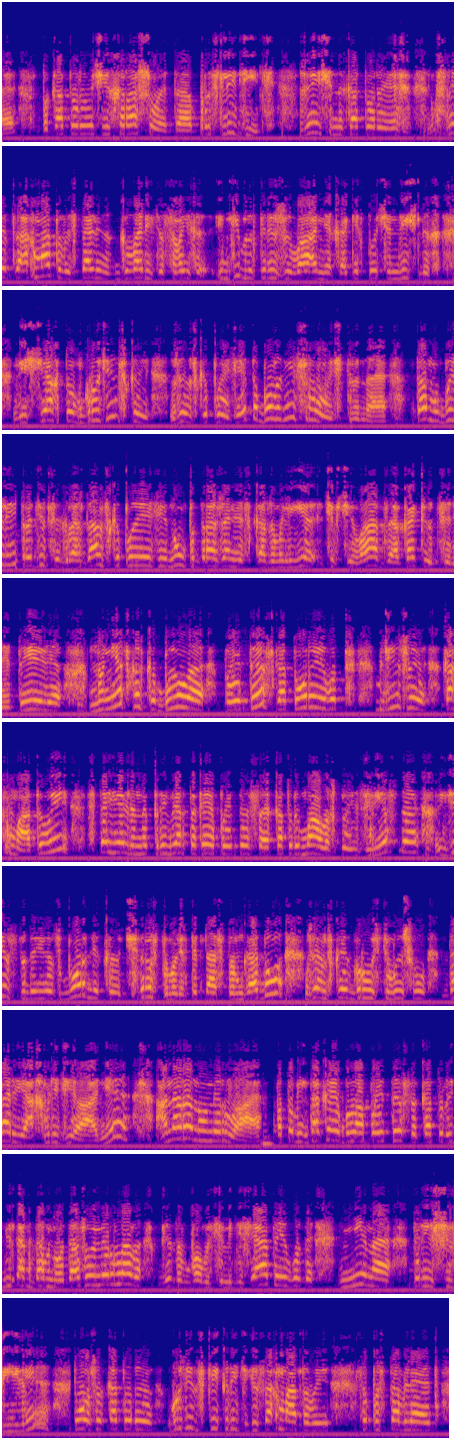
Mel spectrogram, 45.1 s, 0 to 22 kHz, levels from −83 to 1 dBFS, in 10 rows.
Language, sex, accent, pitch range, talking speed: Russian, male, native, 235-305 Hz, 130 wpm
